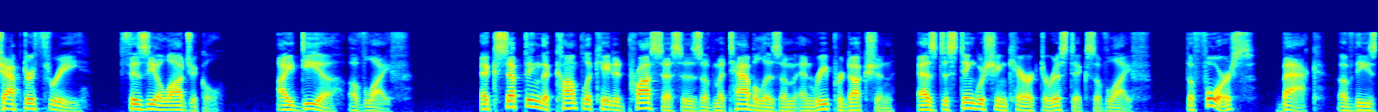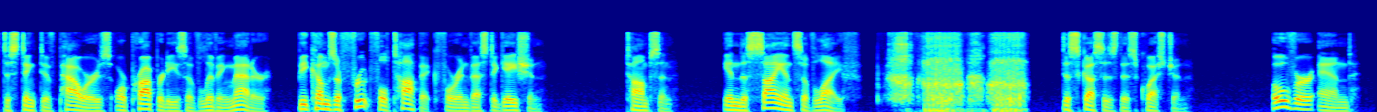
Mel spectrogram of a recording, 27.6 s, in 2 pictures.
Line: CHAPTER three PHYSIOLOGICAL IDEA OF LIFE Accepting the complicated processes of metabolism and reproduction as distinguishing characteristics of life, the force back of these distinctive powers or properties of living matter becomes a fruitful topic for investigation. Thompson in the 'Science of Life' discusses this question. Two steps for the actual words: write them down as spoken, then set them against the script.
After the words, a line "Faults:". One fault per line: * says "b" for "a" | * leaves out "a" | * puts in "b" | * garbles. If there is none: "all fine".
CHAPTER three PHYSIOLOGICAL IDEA OF LIFE Accepting the complicated processes of metabolism and reproduction as distinguishing characteristics of life, the force back of these distinctive powers or properties of living matter becomes a fruitful topic for investigation. Thompson in the 'Science of Life' discusses this question. "Over and
Faults:
* puts in "Over and"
